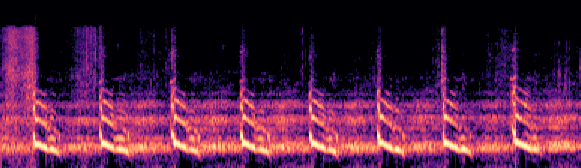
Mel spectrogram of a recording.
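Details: Female Bluetick Coonhound out coon hunting, giving a steady run of loud barks, about eight in five seconds, each with a sharp onset and a falling tail, harmonically rich and evenly spaced.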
